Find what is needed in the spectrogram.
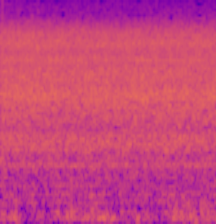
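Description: Steady room noise: an even hiss with an uneven low rumble underneath.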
